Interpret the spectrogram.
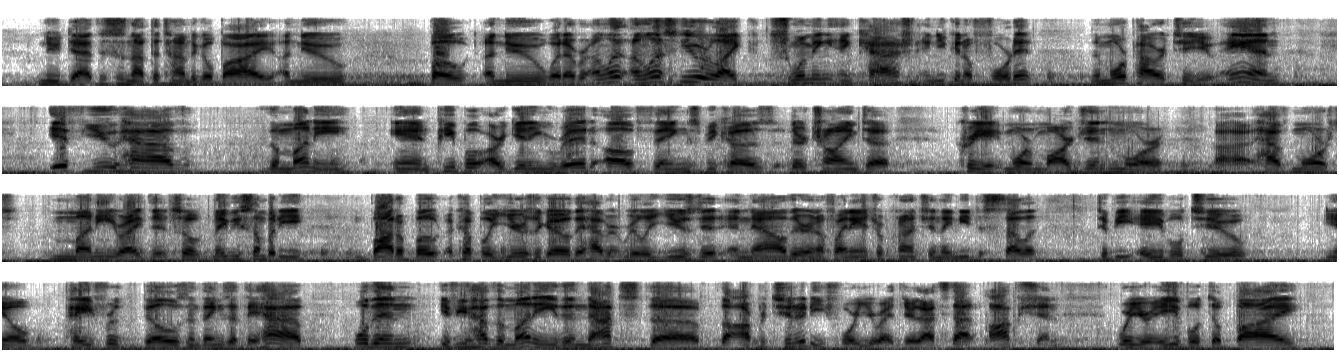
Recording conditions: inside a vehicle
